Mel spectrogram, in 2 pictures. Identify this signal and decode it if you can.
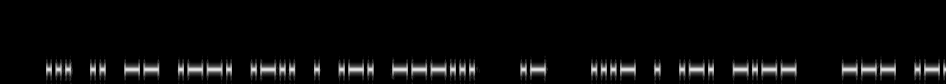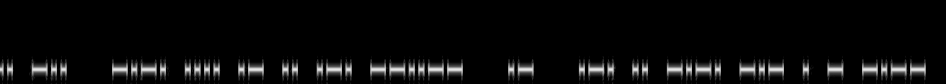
Morse code, heard as a keyed tone, about 25 wpm, spaced as for 22 wpm, 700 Hz. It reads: SIMPLER: A VERY OLD CHAIR, A RICKETY
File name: Pinocchio / Pinocchio ch3 18 25 ik1hge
